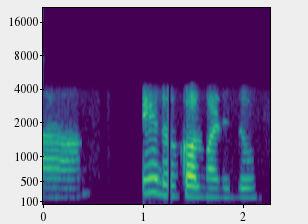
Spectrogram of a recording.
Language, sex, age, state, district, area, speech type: Kannada, female, 30-45, Karnataka, Udupi, rural, conversation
